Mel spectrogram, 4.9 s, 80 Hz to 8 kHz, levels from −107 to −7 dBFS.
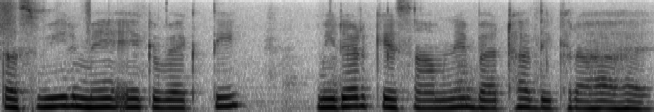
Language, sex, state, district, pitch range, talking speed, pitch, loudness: Hindi, female, Jharkhand, Ranchi, 200-220 Hz, 135 wpm, 215 Hz, -14 LUFS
